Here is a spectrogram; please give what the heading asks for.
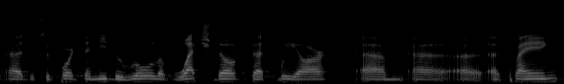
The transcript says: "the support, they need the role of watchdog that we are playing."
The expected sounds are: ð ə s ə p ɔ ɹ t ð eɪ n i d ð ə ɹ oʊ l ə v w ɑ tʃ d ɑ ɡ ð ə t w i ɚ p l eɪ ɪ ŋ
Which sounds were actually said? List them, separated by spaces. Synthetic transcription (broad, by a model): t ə s ə p ɔ ɹ t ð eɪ n i d ð ə ɹ oʊ l ə v w ɑ tʃ d ɑ ɡ ð ə t w i ɚ p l eɪ ɪ ŋ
